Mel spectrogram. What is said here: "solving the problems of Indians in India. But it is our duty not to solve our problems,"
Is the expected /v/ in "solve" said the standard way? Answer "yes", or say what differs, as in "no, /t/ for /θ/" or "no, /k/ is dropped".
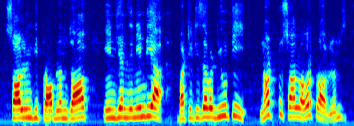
yes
